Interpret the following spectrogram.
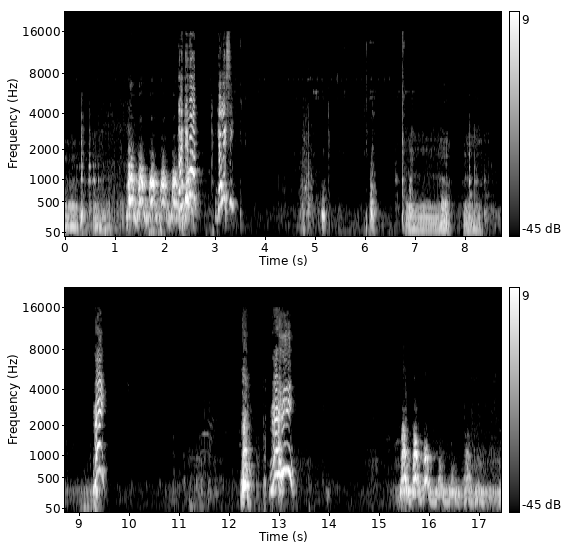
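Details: Pet dogs at an owner's birthday celebration give short, sharp barks in a few separate bursts, with people talking between them and some quiet gaps.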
